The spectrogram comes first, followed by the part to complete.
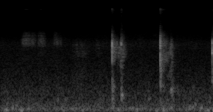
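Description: A few faint keystrokes on a computer keyboard, as single separate key taps; the two clearest come about a second and a second and a half in.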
